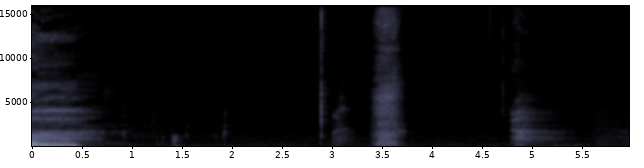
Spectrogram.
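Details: Person with intense sneezing fit causing a painful locked jaw: a loud sneeze, then sniffs, catching breaths and two further sharp sneeze-like bursts; repeated sneezing.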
